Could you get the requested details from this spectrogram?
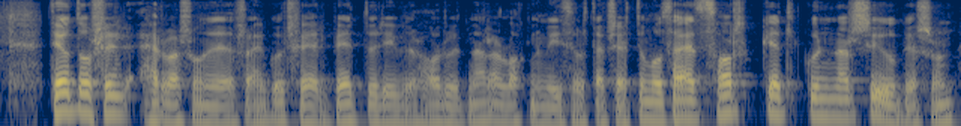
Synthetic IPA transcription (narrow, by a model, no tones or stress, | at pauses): t̪ʰɛːwt̪ɔsɪɾhɛɾvasɔ̰nɪðafɾa̰ḭ̃ŋkʏɾ̥fɛɾpɛːt̪ʏɾivɪɾ̥hɔɾvʏt̪naɾa̰lɔhknʏmiːθɾɔht̪ḁsɛht̪ʏmɔθaðɛɾθɔr̥kɛt̪l̥kʏnːaɾ̥sḭɣupjasɔ̰n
